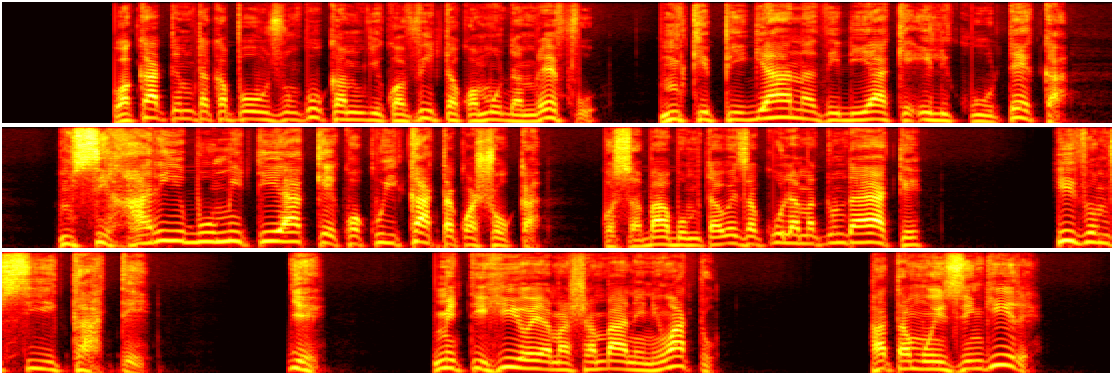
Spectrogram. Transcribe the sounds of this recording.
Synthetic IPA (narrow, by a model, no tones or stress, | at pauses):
wakatim̩takap̬ɔuzuŋɡukam̩ʄikwavitakwamuɗam̩ɾɛfṵ | m̩kipiɠanaðiɗijakɛʔilikuːtɛka̰ | m̩sihaɾiɓumitijakɛkwakuikatakwaʃɔka̰ | kwasaɓaɓum̩tawɛzakulamatundajakɛ | hivjɔm̩siːka̰tɛ̰ | ʄɛ | mitiɦijɔjamaʃambaniniwatu | hatamwiziŋɡiɾɛ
